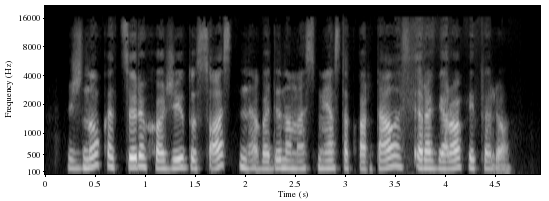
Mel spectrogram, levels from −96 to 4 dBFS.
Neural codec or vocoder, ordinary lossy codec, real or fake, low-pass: autoencoder, 48 kHz, 32 numbers a frame, DAC-VAE, trained on Japanese speech; MP3, 64 kbps; fake; 19.8 kHz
